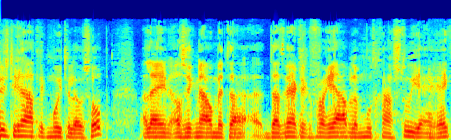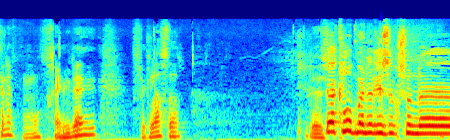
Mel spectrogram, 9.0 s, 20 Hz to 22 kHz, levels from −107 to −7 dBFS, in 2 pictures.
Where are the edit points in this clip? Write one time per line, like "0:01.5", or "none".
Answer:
none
